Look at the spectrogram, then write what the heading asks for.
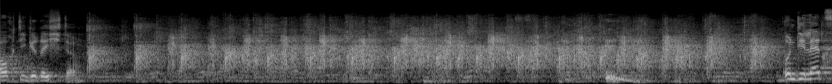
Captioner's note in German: Beifall BÜNDNIS 90/DIE GRÜNEN und vereinzelt CDU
